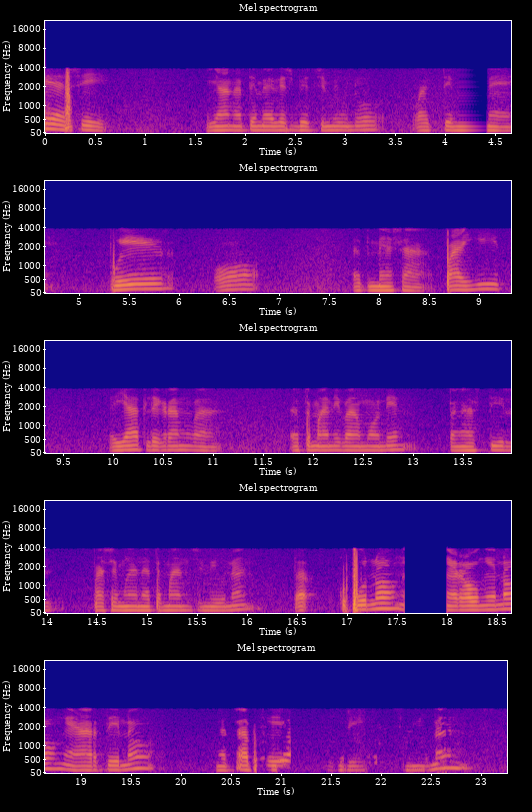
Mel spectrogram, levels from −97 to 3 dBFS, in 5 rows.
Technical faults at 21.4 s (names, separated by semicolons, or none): speech suppressed in double talk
